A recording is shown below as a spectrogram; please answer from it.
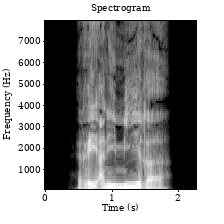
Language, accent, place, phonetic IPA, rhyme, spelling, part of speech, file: German, Germany, Berlin, [ʁeʔaniˈmiːʁə], -iːʁə, reanimiere, verb, De-reanimiere.ogg
- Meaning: inflection of reanimieren: 1. first-person singular present 2. singular imperative 3. first/third-person singular subjunctive I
